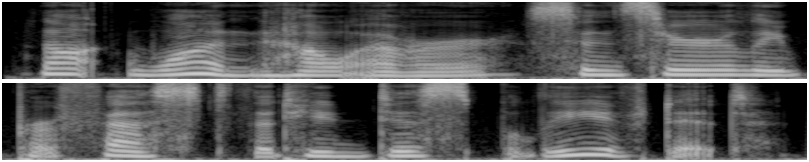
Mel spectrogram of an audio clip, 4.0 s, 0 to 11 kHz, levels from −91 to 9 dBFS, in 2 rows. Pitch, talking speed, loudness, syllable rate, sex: 190 Hz, 135 wpm, -19 LUFS, 5.3 syllables/s, female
